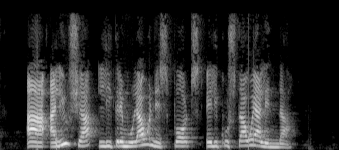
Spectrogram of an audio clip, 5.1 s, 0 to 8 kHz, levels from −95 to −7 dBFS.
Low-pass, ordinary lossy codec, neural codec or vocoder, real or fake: 7.2 kHz; MP3, 64 kbps; none; real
